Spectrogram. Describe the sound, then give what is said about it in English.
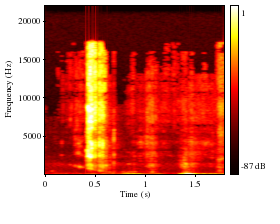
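A crisp sweet chili corn chip is bitten with a sharp, bright crunch, followed by a second, heavier crunch about a second later as chewing continues, with no talking. “Like so, I don't really taste the sweet chili.”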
